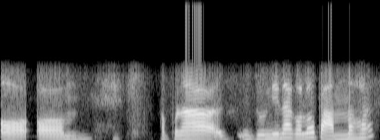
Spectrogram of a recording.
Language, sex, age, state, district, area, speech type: Assamese, female, 18-30, Assam, Dibrugarh, rural, conversation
